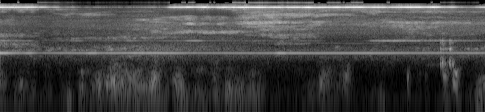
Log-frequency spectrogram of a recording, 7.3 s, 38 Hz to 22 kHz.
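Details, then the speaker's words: GOOLOO F3 electric air duster (150000 RPM, 3-speed, 5000mAh USB-C rechargeable) running on medium: thin high-pitched whir holding steady with even airflow hiss; on high it drops off after a while, low and medium hold; normal running. "Now I will mention with most of these, including this one, when you're on high, it will stay really high for a little bit, but then you'll hear and feel it starting to go down. But usually on low and medium, it'll stay on there for quite a while."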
